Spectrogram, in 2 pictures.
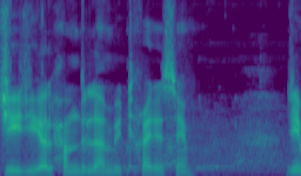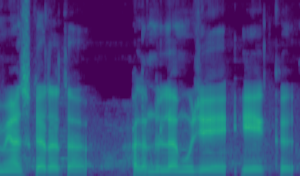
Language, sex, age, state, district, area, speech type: Urdu, male, 30-45, Delhi, North East Delhi, urban, spontaneous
